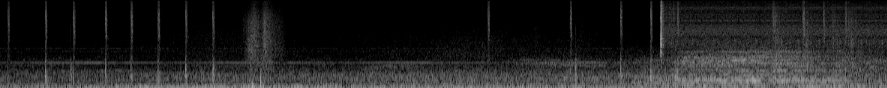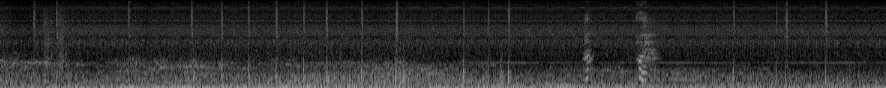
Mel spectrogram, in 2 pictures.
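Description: Footsteps clank quickly on metal steps.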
